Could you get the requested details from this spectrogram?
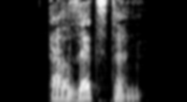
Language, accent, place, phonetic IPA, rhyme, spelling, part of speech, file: German, Germany, Berlin, [ɛɐ̯ˈzɛt͡stn̩], -ɛt͡stn̩, ersetzten, adjective / verb, De-ersetzten.ogg
- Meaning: inflection of ersetzen: 1. first/third-person plural preterite 2. first/third-person plural subjunctive II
